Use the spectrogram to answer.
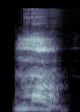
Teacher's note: পোষ্ঠ মানে ঠোঁট দুটি দিয়ে উচ্চারণ করতে হবে তার সাথে সাথে যেহেতু এটা পঞ্চম বর্ণ বর্গের পঞ্চম বর্ণ সেই জন্য নাসিকা সহকারে উচ্চারণ করতে হবে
